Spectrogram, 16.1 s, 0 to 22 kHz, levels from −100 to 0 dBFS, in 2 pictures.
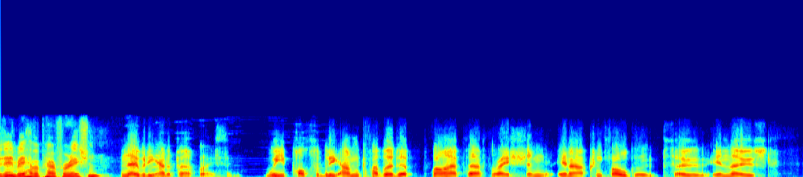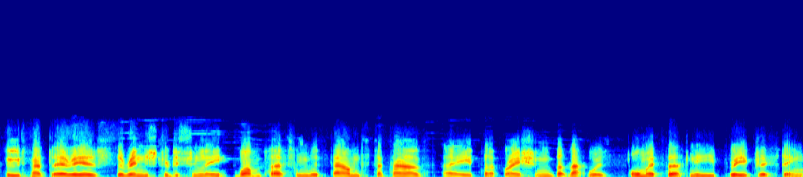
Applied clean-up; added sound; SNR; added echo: neural mask model DeepFilterNet 3.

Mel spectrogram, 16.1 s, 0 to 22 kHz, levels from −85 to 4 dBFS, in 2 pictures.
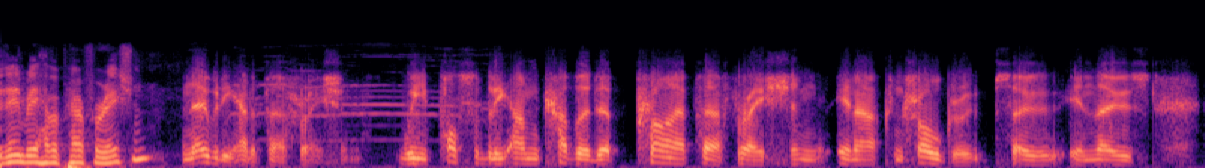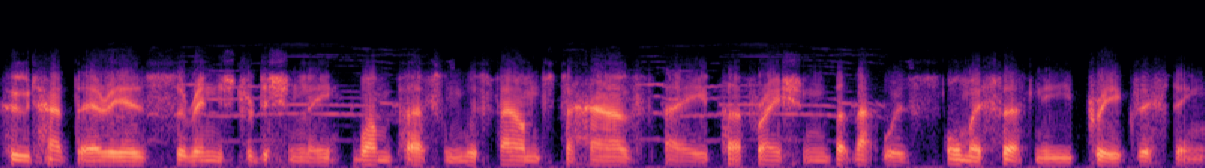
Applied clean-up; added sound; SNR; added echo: none; Chicken, rooster; 20 dB; none.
